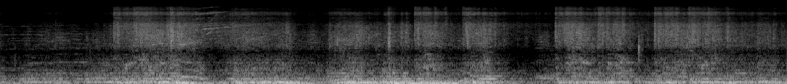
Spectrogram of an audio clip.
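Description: Blades clash with sharp impacts.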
